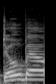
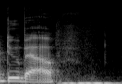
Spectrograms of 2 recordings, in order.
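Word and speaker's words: Doubao: Let me know if I'm pronouncing it right. Is it Dobba or Duba? I think it's Dobba.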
